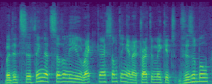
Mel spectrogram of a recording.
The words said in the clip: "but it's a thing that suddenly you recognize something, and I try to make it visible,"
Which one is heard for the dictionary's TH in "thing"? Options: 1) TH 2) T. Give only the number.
1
